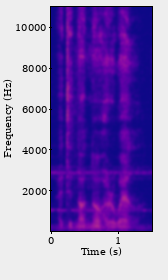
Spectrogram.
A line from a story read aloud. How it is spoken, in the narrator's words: said the Queen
